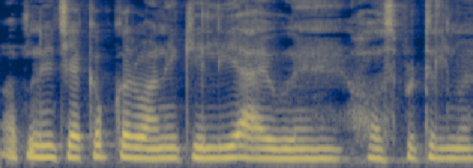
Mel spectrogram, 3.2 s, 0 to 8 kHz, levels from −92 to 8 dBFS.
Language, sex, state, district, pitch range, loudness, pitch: Hindi, female, Goa, North and South Goa, 180-200 Hz, -15 LUFS, 185 Hz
